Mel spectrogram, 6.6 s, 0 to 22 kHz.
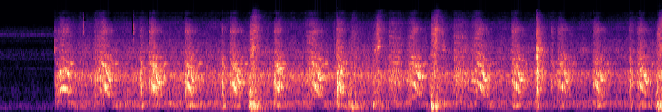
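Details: Ducati 848 cranking: rapid uneven starter chatter with a rough, lumpy rhythm that never settles into an idle; the bike cranks hard but won't catch; hard starting.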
